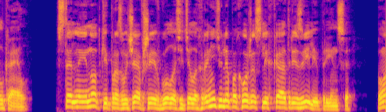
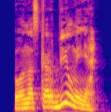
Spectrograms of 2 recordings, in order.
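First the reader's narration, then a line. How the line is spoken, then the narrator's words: Through clenched teeth. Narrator (Russian): процедил принц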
